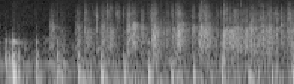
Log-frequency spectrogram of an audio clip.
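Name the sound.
audience applause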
